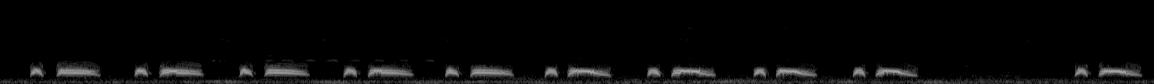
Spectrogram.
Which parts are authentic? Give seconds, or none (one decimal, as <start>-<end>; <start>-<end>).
0.0-6.9; 7.8-11.5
